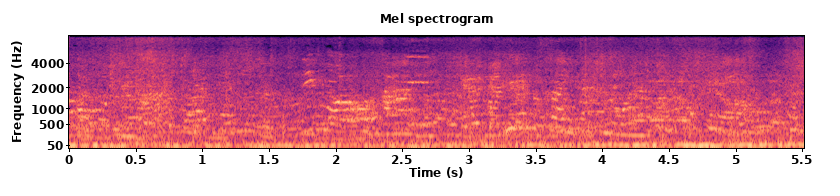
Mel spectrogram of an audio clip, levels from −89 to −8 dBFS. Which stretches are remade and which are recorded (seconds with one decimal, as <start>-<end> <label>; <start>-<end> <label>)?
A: 0.0-2.1 recorded; 2.1-5.5 remade

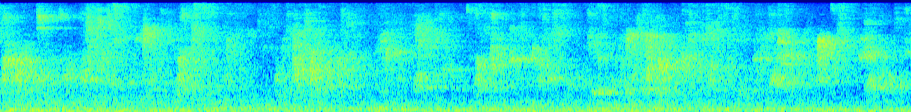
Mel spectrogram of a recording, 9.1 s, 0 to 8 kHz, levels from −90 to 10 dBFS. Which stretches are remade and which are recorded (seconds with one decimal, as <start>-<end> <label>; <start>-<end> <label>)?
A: 0.0-3.5 recorded; 3.5-4.4 remade; 4.4-9.1 recorded

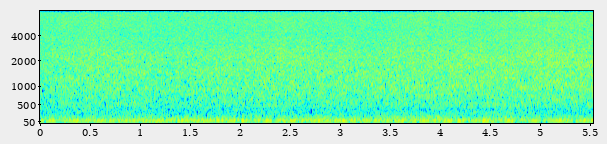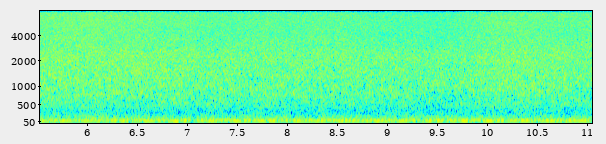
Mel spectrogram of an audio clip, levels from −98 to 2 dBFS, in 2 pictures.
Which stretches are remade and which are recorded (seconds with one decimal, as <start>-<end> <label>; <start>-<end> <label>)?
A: 0.0-4.2 recorded; 4.2-5.3 remade; 5.3-11.1 recorded

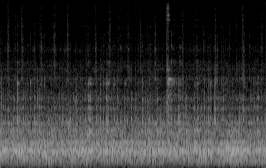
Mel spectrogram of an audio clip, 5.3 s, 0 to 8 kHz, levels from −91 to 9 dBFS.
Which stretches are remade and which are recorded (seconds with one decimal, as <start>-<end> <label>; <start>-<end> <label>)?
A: 0.0-0.8 recorded; 0.8-1.8 remade; 1.8-2.4 recorded; 2.4-5.3 remade

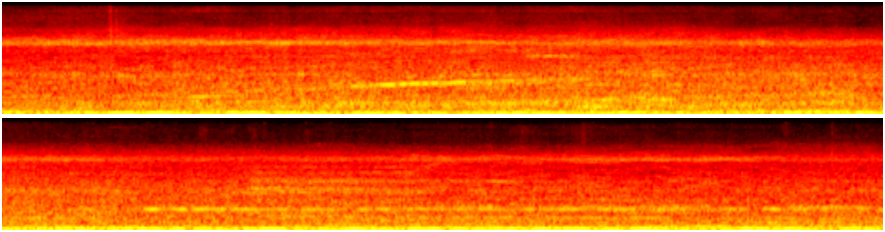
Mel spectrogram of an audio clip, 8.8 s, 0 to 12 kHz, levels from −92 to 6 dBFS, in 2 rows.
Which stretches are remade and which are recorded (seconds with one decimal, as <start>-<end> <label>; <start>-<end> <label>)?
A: 0.0-1.7 remade; 1.7-2.1 recorded; 2.1-3.9 remade; 3.9-6.4 recorded; 6.4-8.3 remade; 8.3-8.8 recorded

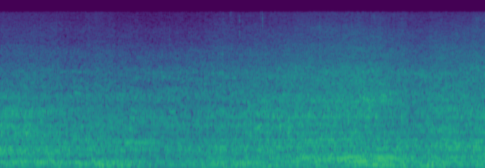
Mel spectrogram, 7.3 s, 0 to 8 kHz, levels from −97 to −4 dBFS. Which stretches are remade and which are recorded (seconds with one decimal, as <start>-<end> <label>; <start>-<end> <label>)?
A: 0.0-0.8 remade; 0.8-1.3 recorded; 1.3-2.0 remade; 2.0-4.2 recorded; 4.2-5.1 remade; 5.1-6.2 recorded; 6.2-7.3 remade

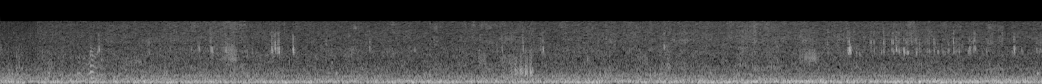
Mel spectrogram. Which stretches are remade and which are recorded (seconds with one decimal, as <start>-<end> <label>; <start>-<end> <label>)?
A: 0.0-6.8 recorded; 6.8-7.5 remade; 7.5-10.4 recorded

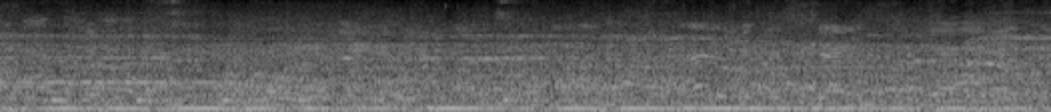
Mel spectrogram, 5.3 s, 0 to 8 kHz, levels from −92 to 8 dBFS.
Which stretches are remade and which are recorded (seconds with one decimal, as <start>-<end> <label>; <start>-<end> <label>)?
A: 0.0-0.8 recorded; 0.8-1.8 remade; 1.8-5.3 recorded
